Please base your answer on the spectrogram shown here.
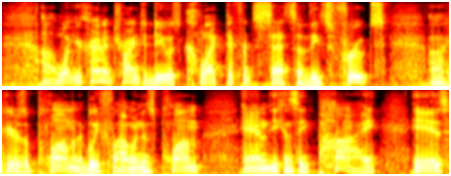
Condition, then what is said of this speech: None; typical speech.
